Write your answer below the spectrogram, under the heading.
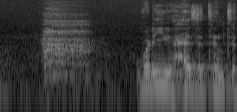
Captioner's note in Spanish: suspiro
